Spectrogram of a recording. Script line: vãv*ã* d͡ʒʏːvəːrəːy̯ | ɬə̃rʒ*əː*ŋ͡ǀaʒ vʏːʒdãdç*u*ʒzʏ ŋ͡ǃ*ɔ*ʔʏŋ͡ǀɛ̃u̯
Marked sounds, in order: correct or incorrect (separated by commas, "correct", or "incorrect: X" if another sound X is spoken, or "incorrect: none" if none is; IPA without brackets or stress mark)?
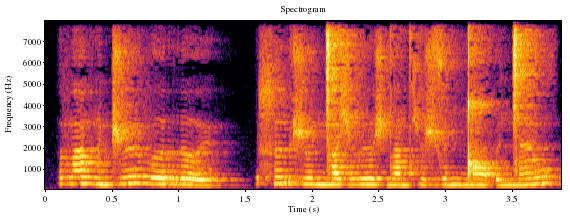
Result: incorrect: ə̃, incorrect: ʏː, incorrect: ʏ, incorrect: ɔ̃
